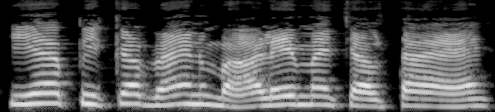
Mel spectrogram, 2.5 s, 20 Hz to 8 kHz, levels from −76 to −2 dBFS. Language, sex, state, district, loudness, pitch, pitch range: Hindi, male, Bihar, Saran, -12 LUFS, 225 Hz, 185-245 Hz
